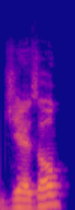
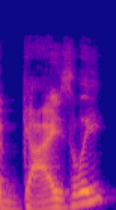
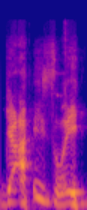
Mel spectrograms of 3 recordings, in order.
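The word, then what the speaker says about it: Geissele: He pronounced it jizzle.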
